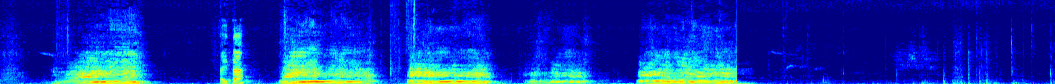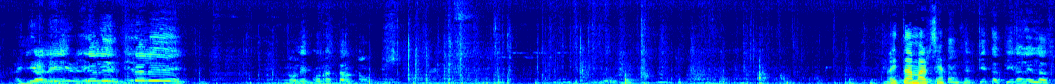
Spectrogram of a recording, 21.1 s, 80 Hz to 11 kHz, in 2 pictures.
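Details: Calves in Campeche, Mexico, on 20 August 2022, being handled with a rope by people; five strong, drawn-out harmonic moos in quick succession, then quieter voices and softer lowing, with one more moo near the end.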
